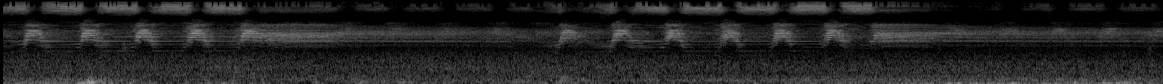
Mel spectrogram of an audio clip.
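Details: Cicada chorus, a dense buzzing drone high in pitch with loud pulsing bursts repeating roughly twice a second, fading and returning, over faint low rumble.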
